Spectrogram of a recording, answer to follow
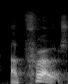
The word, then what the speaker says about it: approach: here we have approach so we have two syllables approach and our second syllable is the one that is getting the stressed the stressed um syllable here approach not approach approach there's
